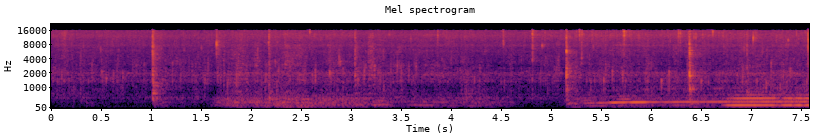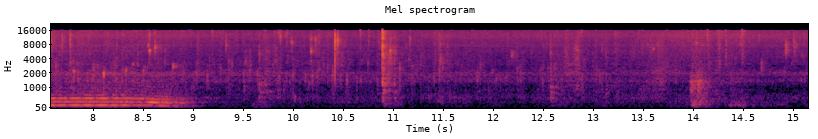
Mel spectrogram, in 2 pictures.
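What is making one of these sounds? A metal spatula clicks and scrapes against a pan.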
